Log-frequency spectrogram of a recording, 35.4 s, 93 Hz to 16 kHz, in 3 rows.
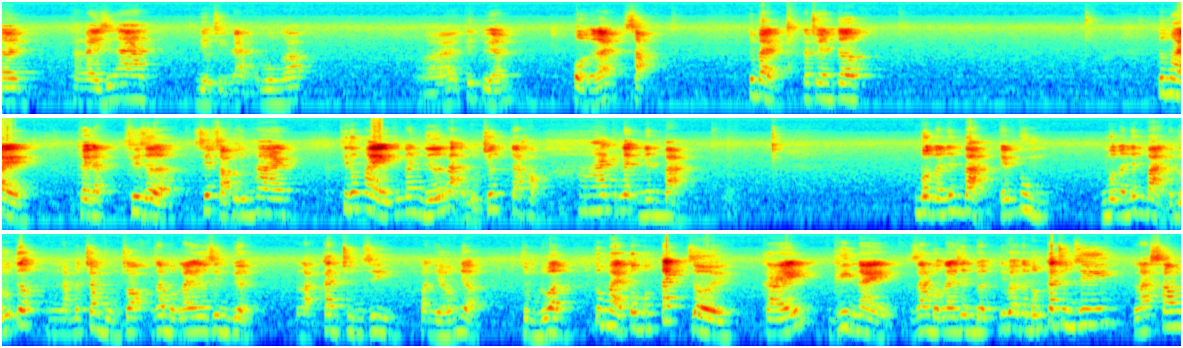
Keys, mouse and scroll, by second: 1.9 alt+click, 6.7 ctrl+o, 7.8 ctrl+Return, 9.0 f, 11.4 space, 11.7 ctrl+click, 13.5 shift+F6, 14.3 Return, 30.8 ctrl+o.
